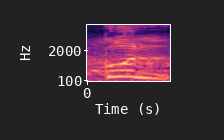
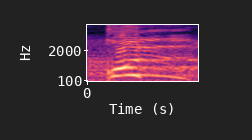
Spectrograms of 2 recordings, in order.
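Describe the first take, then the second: First: It starts with a plain front 'k' sound. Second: It starts with a deep throat 'q' sound. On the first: It means 'eat'. The speaker calls it wrong. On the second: It means 'say'. The speaker calls it right.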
